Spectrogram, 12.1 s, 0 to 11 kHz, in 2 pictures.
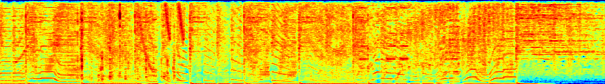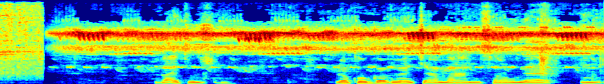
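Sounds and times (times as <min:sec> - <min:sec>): crickets chirping: 0:06.5 - 0:12.0.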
